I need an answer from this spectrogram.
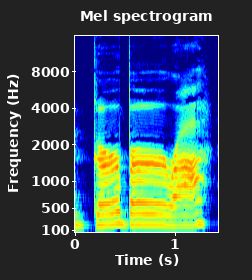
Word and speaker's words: gerbera: be doing a couple of flowers including a gerber that's how i'm told to pronounce it gerbera dz um and hopefully an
